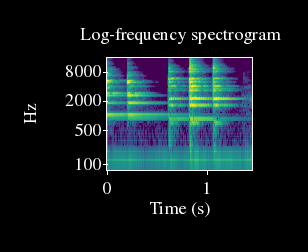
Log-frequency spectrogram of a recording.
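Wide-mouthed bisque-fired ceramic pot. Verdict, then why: Sound. A wide-mouthed bisque-fired ceramic pot is tapped four times, each tap giving a bright, ringing tone near 2.3 kHz that fades quickly, over a faint low hum. The pot is sound and not cracked; its pitch differs because of its bigger mouth.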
